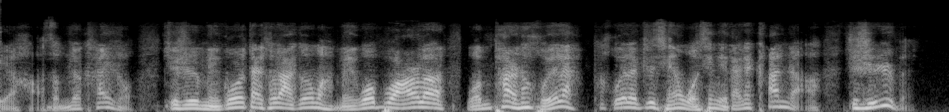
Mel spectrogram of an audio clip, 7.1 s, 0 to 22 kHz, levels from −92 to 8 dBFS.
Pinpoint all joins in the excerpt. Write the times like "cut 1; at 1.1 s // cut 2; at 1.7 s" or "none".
cut 1; at 3.4 s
